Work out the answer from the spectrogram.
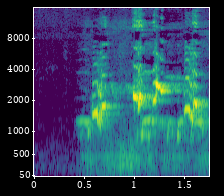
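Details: Very vocal yellow-vented bulbul lure song: a short run of liquid, whistled notes that rise and fall, with bright slurred phrases coming in quick succession against a quiet background.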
